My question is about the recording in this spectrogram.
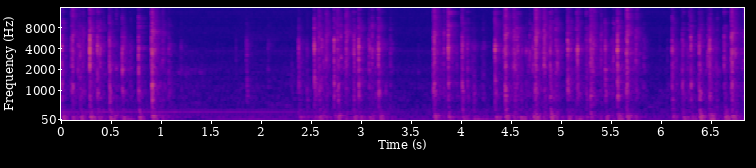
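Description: Fast typing on a computer keyboard: a quick run of key clicks, a pause of about a second and a half, then more bursts of typing.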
